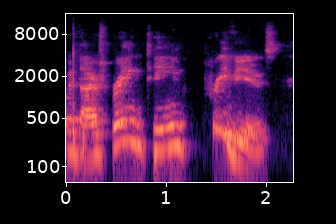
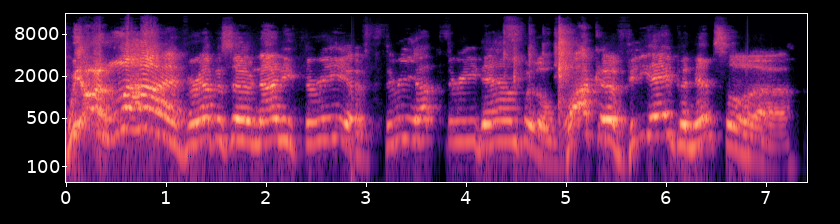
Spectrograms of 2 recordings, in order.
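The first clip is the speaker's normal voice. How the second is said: radio DJ announcer voice, pitched up; 6 semitones higher than usual. Host opening the live episode of the show, in a radio DJ voice. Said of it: "I love the radio D J voice".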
